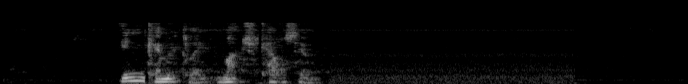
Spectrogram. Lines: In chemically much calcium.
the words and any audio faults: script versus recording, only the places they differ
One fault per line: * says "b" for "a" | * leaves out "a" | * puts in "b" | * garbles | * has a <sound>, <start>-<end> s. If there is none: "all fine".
all fine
